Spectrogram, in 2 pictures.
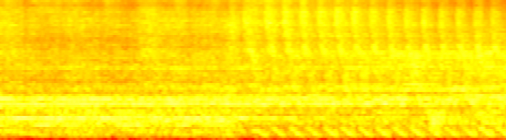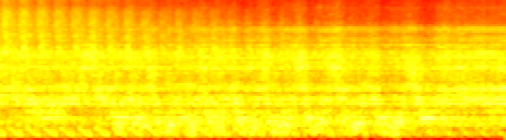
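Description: Loud live experimental noise music: a dense, harsh wall of electronic noise with a rapid, engine-like pulsing throb, several beats a second, that sets in about two seconds in.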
